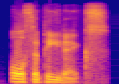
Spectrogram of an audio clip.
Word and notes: orthopaedics: British English

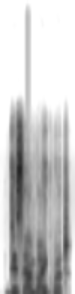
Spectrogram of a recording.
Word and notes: disambiguate: Indian

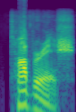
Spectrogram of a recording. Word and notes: tovarish: American English

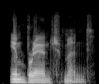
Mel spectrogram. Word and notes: embranchment: American English

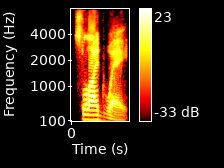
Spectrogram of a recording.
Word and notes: slideway: American English

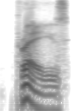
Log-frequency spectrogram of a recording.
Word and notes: praise: British English

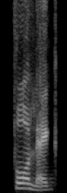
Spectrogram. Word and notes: foreleg: Indian

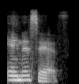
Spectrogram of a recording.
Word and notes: NSF: Indian

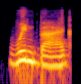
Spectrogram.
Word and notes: windbag: Indian

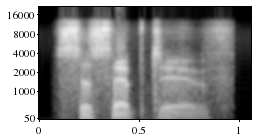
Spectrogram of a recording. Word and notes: Susceptive: British English

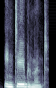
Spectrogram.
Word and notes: entablement: Indian

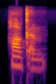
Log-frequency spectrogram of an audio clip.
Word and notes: hokum: Indian

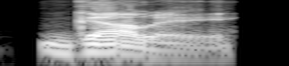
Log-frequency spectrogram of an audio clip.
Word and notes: gully: British English

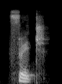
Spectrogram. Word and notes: fridge: Indian

